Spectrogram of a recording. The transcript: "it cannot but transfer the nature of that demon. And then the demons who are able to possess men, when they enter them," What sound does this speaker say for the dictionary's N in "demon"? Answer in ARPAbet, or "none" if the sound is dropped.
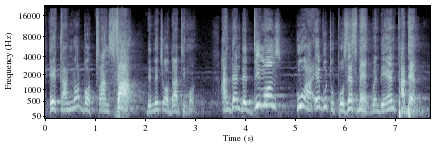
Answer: N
